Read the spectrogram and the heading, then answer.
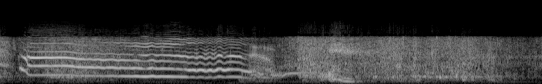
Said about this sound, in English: I closed my ears to her moans. And I pushed them both into the dark water.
